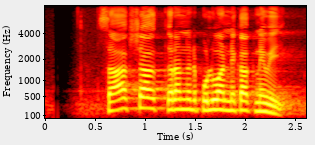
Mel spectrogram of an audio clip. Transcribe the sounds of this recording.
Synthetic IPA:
sakʂat̪̚kəɾanːaɾepulʋanːekakneʋe

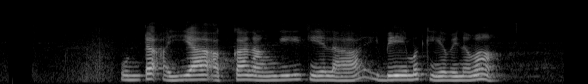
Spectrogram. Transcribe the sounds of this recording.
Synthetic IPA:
unʈəʔajːaːʔakːanaŋɡiːkijəlaːibeːməkijəʋenəʋaː

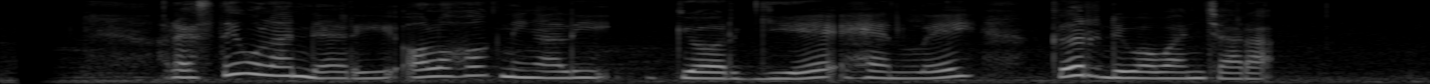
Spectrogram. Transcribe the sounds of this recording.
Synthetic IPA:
rɛst̪iwulandaɾiɔlɔɦɔk̚niŋaliɡ̥ɔrɡieɦɛnlejkɨrdiwawaɲt͡ʃaɾa̰

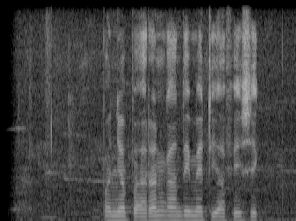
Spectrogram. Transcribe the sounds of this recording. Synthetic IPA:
pəɲəb̥a̤ɾankant̪imed̪̥i̤afisɪk̚

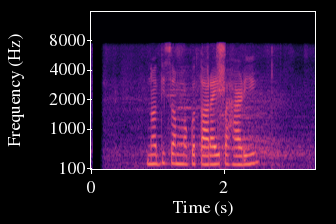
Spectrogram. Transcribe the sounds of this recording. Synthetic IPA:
nʌd̪isʌmːʌkot̪ʌɾajpʌɦaɽi

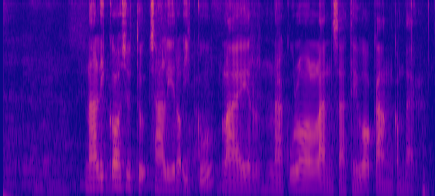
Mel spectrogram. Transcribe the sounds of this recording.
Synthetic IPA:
nalikɔsud̪̥ʊ̤ʔsaliɾɔʔikulaɪrnakulɔlansad̪̥e̤wɔkaŋkəmba̰r

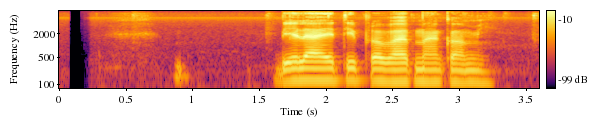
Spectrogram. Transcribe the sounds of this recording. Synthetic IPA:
belajʌt̪iprʌbʱabmakʌmi

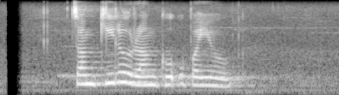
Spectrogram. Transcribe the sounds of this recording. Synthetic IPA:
t͡sʌmkilorʌŋkoʔupʌjoɡ

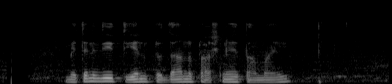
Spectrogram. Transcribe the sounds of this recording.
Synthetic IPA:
mit̪ɐnid̪it̪ijɐnpɾɐd̪ʱaːnɐpɾaːʃnejɐt̪aːmaːi

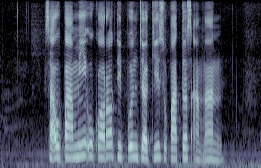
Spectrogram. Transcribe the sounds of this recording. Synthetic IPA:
saupamiukɔɾɔd̪̥i̤pʊn̥ʒ̥a̤ɡ̥i̤supad̪̥ɔ̤sa̰man

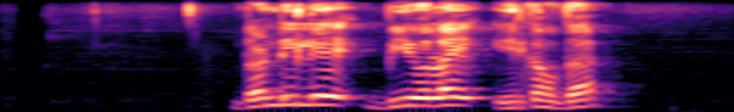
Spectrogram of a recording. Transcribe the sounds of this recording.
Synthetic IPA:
ɖʌɳɖilebijolajɦirkaw̃d̪a

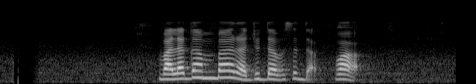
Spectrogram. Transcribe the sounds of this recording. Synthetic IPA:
ʋɐlɐɡɐmbaːɾɐd͡ʒud̪ɐʋɐsɐd̪ɐ̰pʋaː

